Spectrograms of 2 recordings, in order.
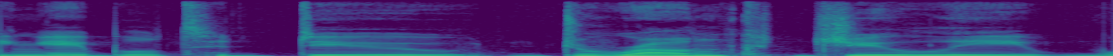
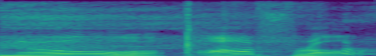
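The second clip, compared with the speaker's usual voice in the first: imitated Irish correction, higher and louder; Irish accent; 6 semitones higher, 6 dB louder, slower than usual. Classmate insisting on her name, exasperated Irish accent. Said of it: "was Irish and very cool".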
